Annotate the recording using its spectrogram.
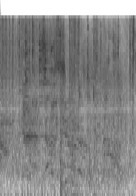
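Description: Rapid gunshots fire from a rifle.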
